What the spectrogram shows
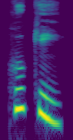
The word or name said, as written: ಹುಗಿ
